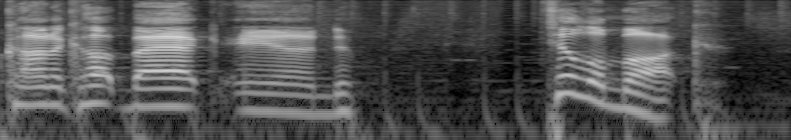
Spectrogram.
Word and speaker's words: Tillamook: of cut back, and Tillamook. Is that better? Did I say it right? Ozempic. It's spelled like mook, isn't it?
